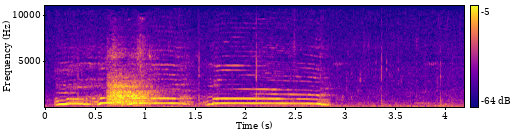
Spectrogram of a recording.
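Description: Rooster crowing once. It opens with a rising, wavering phrase that roughens about a second in, then ends on a long held note that cuts off just before three seconds.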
